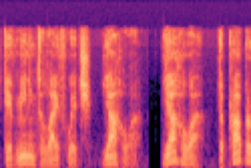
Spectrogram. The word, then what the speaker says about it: Yahowah: narrow path which give meaning to life which yahwah Yahweh the proper pronunciation of the name of eloa God as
